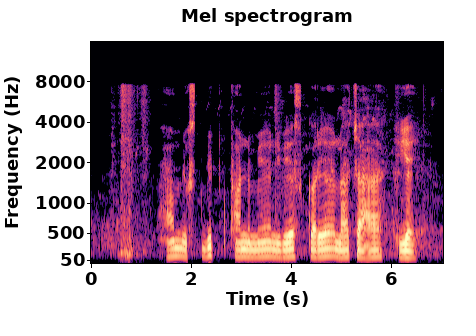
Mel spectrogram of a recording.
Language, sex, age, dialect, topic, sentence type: Magahi, male, 31-35, Western, banking, statement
